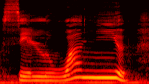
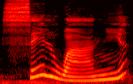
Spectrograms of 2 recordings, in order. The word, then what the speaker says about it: s'éloigne: إذن الفيل لا يبتعد s'éloigne G-N-E تنطق نيو s'éloigne jamais A-I قلنا كأنها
